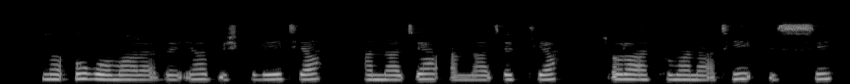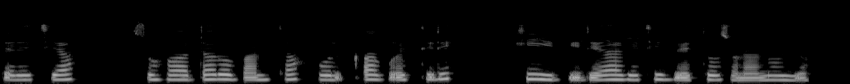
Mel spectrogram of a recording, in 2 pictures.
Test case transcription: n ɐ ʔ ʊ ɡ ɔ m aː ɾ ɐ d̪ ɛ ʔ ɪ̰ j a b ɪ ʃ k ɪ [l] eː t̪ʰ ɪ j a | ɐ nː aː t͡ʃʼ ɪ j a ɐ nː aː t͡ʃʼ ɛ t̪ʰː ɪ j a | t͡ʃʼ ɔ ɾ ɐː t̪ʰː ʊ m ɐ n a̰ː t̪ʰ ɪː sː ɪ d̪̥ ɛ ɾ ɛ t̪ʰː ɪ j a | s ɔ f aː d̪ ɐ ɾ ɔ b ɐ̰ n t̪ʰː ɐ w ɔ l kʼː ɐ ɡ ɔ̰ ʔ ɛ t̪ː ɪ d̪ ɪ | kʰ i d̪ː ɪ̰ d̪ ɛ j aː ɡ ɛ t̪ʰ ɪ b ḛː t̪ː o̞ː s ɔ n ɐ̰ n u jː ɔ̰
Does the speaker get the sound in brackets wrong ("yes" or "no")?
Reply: no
